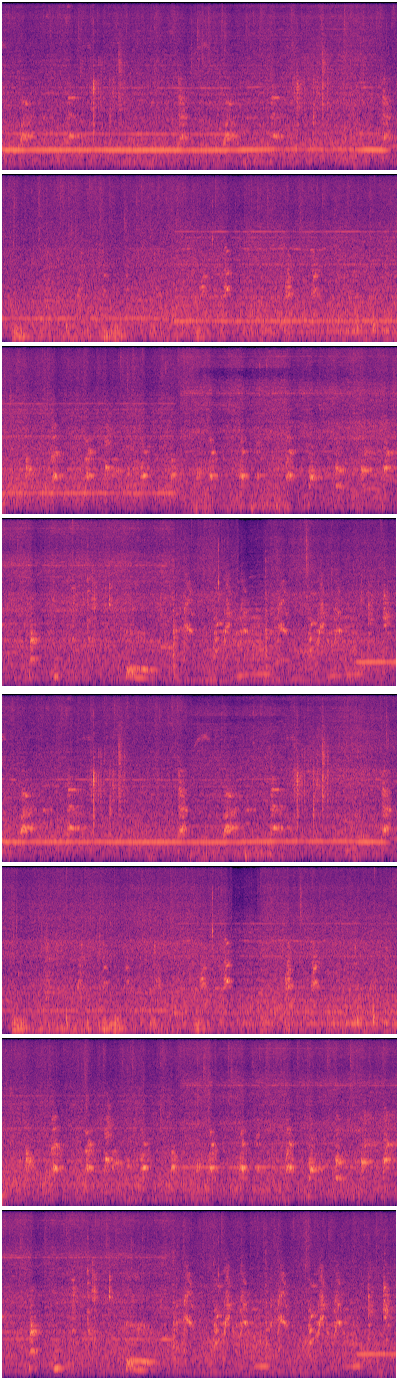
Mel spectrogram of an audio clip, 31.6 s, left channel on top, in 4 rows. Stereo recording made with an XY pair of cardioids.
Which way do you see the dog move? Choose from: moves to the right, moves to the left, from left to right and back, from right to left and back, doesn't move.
doesn't move.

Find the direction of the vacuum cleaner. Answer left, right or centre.
left.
